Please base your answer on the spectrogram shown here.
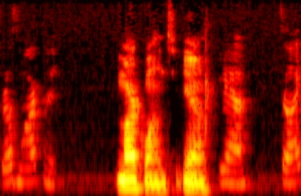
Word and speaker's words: Ross Marquand: Yeah, it's Ross Marquand.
